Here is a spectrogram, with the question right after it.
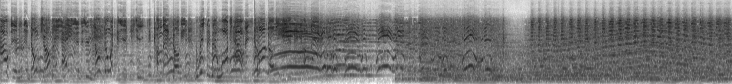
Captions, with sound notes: - Look out! Don't jump! Hey! Hey! Don't do it! Come back, Doggie! Wa-watch out! (Rover screaming) Come on, Doggie! Come back! (Rover screaming) (dramatic music)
